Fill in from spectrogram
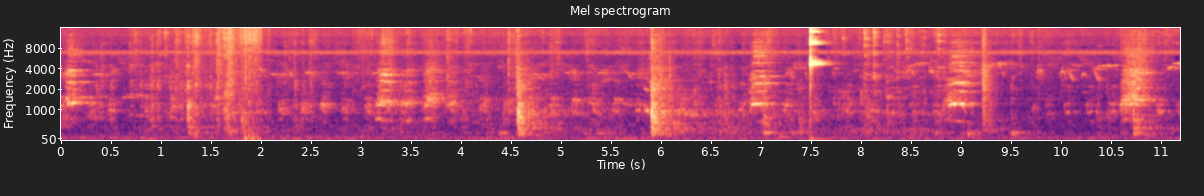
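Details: Lovebirds, a Sky Blue Opaline and a Green Opaline, chirping in the morning: scattered short harsh chirps and raspy bursts at irregular intervals, fairly quiet, with a faint steady hum underneath.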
